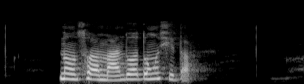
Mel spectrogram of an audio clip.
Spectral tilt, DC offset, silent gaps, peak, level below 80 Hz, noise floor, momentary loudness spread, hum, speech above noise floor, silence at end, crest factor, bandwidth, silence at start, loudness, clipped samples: -6.5 dB/octave; under 0.1%; none; -2 dBFS; -66 dBFS; -64 dBFS; 11 LU; none; 48 dB; 1.1 s; 18 dB; 7.8 kHz; 0.6 s; -17 LUFS; under 0.1%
